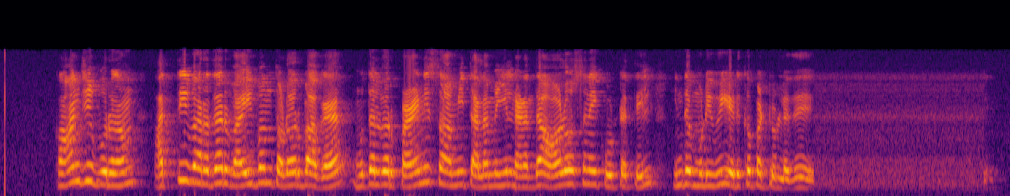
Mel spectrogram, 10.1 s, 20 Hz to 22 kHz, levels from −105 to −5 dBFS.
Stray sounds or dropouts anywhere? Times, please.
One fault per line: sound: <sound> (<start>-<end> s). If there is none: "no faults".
no faults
